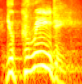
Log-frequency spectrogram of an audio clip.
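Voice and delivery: loud, high, drawn-out charge; retold accusation. Preacher as Paul accusing the Corinthian church, loud accusation.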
